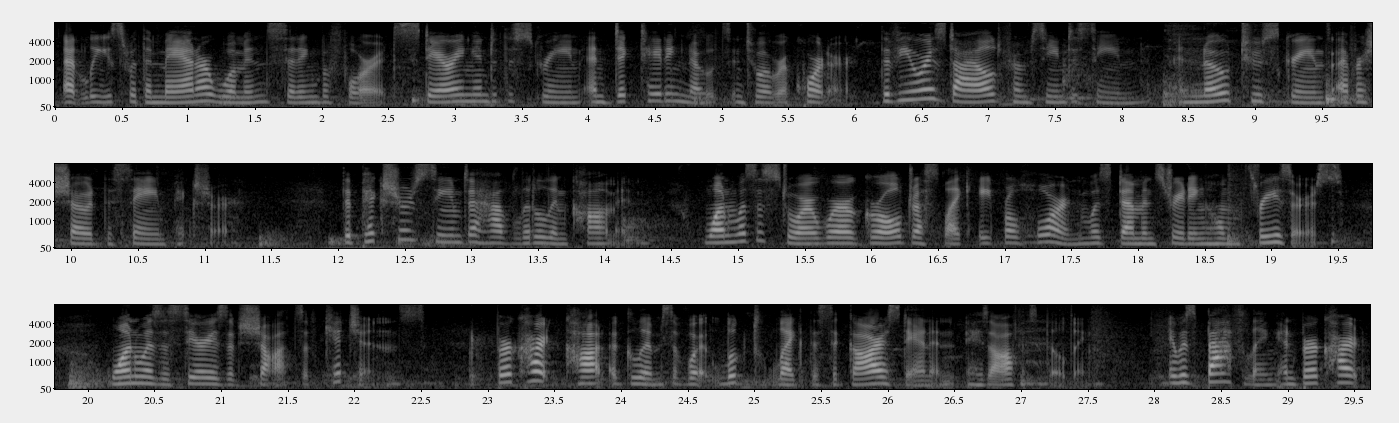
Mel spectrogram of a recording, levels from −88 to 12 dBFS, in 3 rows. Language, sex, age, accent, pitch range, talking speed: English, female, 20-39, American, 195-230 Hz, 175 wpm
